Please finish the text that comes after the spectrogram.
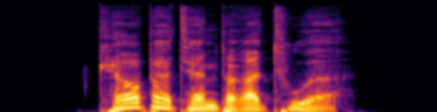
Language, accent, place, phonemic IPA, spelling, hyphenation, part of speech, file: German, Germany, Berlin, /ˈkœʁpɐtɛmpəʁaˌtuːɐ̯/, Körpertemperatur, Kör‧per‧tem‧pe‧ra‧tur, noun, De-Körpertemperatur.ogg
- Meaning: body temperature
